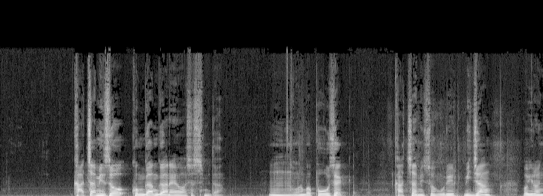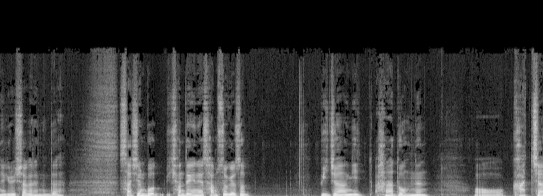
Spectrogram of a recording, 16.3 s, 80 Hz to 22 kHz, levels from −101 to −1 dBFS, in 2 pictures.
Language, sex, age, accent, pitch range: Korean, male, 40-59, native, 115-150 Hz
